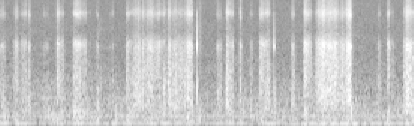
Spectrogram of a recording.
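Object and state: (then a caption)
Pencil writing on paper. A wooden graphite pencil held by fingers scratches across a flat, solid grey lined notebook page in short writing strokes. Bright, dry scratching bursts start and stop in quick succession over a faint low hum, with a few sharper high clicks between strokes.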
